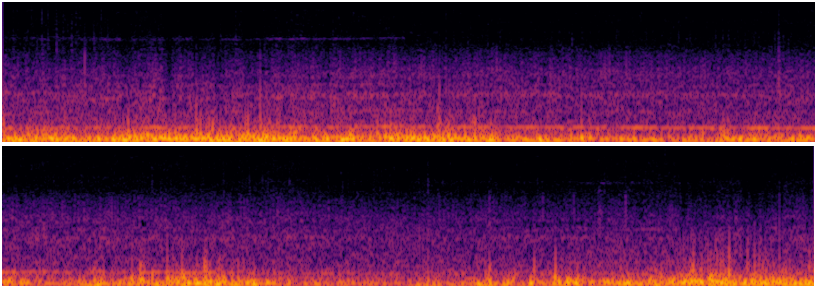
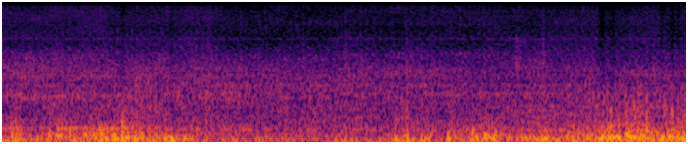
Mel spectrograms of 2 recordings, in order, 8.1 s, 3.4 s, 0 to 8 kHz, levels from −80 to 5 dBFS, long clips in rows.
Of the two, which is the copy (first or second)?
second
